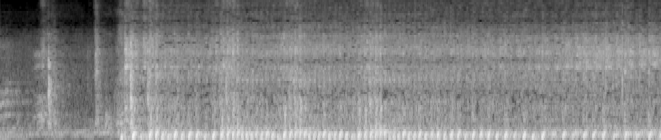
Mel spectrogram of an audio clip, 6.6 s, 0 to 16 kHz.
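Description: A 1981 Honda C70 motorcycle with its original three-speed engine catches after a couple of clunks and settles into a rapid, steady putt-putt idle, close and loud throughout.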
